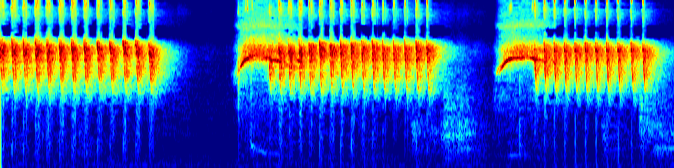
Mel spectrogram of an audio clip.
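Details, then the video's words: A tame bar-winged prinia in continuous full song gives bursts of rapid, high, buzzy notes, about ten per second, in phrases over a second long, separated by brief pauses. "CIBLEK NGEBREN"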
